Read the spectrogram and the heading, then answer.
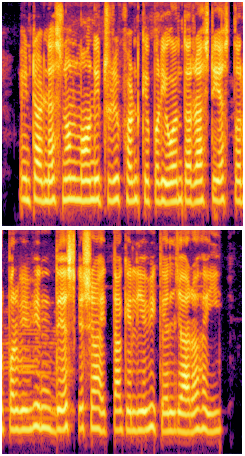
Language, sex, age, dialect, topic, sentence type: Magahi, female, 25-30, Central/Standard, agriculture, statement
